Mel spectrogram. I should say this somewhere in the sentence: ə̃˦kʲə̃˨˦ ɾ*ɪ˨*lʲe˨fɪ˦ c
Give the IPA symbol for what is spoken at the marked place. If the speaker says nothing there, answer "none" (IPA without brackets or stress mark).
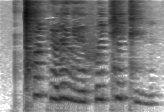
ɪ˨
